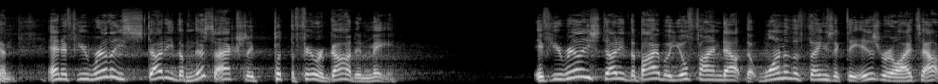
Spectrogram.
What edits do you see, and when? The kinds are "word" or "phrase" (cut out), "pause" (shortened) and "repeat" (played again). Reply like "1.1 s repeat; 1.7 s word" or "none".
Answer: 1.9 s word; 8.4 s word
